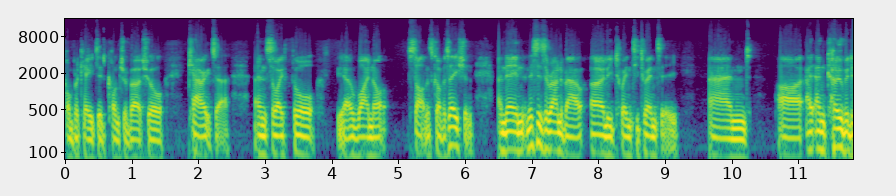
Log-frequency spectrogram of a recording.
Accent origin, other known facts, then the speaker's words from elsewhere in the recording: England, United Kingdom; me being English and foreign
